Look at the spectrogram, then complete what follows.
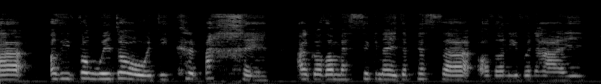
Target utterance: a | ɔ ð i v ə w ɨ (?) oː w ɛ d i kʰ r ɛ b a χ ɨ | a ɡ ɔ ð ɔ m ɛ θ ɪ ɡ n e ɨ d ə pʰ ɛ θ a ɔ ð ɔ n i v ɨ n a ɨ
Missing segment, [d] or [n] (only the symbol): d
